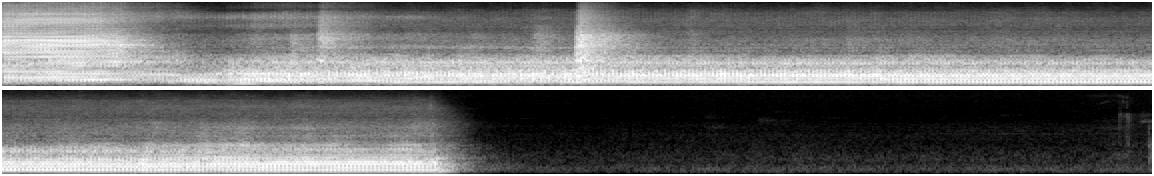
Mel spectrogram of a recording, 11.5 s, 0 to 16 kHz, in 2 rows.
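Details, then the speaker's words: Gemilai 3007Z espresso machine started cold for heat-up test: steady low buzzing hum about eight seconds then cutting off, vibratory pump running longer to draw water into the tank; normal priming, noisier than the 3007L. "right the pump runs a little bit longer because I think it is drawing water into the tank so you can see that initial uh trying to draw the Water by using the VAP vatory pump so that is the reason why you can hear the more noisy bump for the newer version"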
